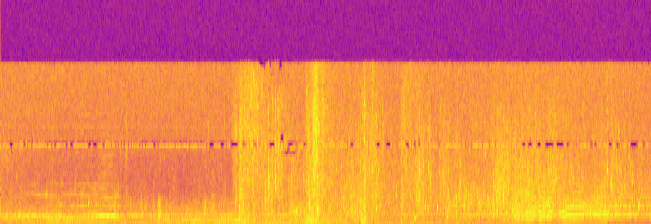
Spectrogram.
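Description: Oars splash softly as a small boat is rowed through icy water.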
